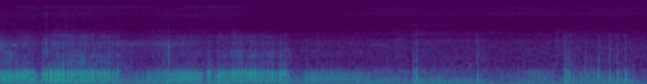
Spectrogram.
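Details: A cat snuggling with its owner gives a strong rumbling purr that softens after a few seconds into a quieter, thinner hum, with light rustles and taps.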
